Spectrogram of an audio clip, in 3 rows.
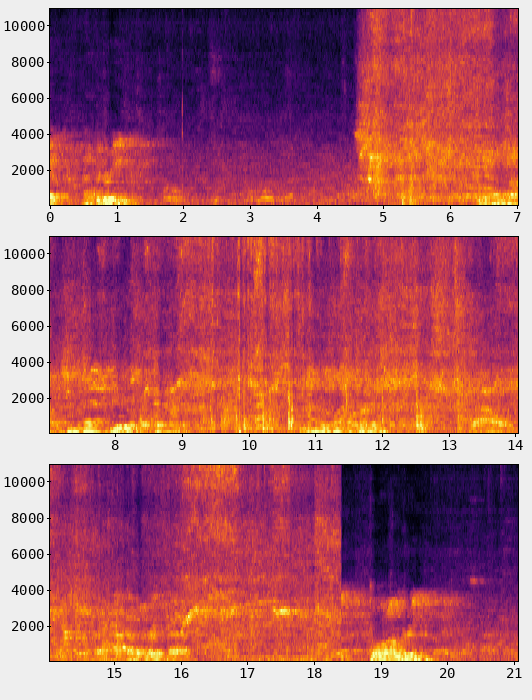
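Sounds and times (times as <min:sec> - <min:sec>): people talking and calling out: 0:00.0 - 0:21.0.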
